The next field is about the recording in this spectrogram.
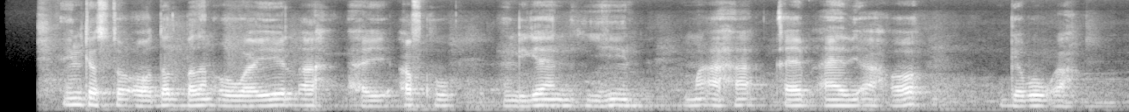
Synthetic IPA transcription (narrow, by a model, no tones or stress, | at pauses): ʔɪŋkʰɐst̪ʰɔɔːd̪ɐd̪̚bɐðɐnɔːwɑːjɛːlɐh | ɛjɐfkʰʊɐnɡɪɣaːnjɪɦiːnmɐɐhɐqʰɛjbʕɑːðɪɐhɔː | ɡɐβɔwɐh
